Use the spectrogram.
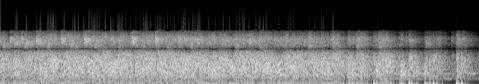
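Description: An audience breaks into loud, sustained applause, a dense crackle of many hands clapping steadily for about five seconds before it begins to thin out at the end. No one speaks.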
